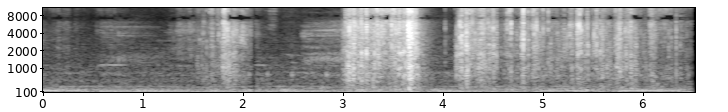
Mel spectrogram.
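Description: Clear plastic garment bags crinkling and rustling in irregular bursts as they are handled, loudest about halfway through. A faint low steady hum runs underneath.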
